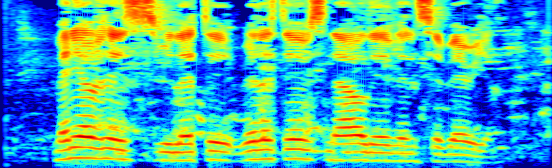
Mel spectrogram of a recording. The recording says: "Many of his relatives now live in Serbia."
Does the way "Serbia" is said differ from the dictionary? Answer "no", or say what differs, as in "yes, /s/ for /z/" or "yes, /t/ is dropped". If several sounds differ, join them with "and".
yes, /b/ is dropped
